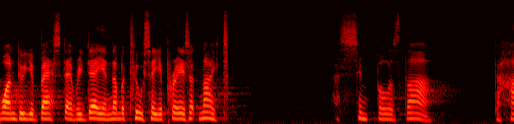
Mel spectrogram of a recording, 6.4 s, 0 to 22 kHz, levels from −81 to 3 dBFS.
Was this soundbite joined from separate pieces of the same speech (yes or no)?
no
